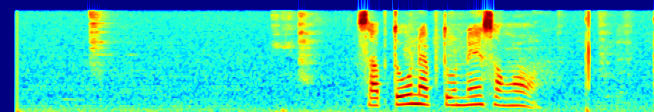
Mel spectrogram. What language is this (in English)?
Javanese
